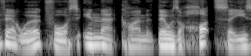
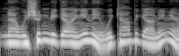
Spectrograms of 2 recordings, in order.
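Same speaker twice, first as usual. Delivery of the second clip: higher, a bit quick, imitating a jittery worrier; mock nervous backpacker; 6 semitones higher, faster than usual. Retelling the worried Dutch workmate at the gate, higher mock nervous whine. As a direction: lightly play a panicky newbie refusing.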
